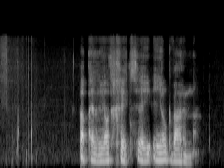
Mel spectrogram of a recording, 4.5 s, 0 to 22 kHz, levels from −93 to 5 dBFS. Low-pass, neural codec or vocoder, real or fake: 9.9 kHz; codec, 44.1 kHz, 2.6 kbps, SNAC; fake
